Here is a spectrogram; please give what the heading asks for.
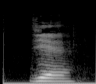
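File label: "jie5", Teochew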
